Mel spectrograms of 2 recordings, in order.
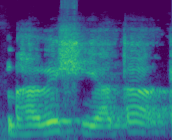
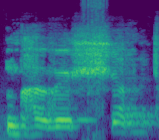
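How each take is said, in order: First: भविष्यत ending wrongly in a full ta, bhavish-ya-ta; wrong example: open the त of भविष्यत into ता; added final vowel. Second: भविष्यत slowly, stopped dead on a bare t; halant त. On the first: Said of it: "ऐसा नहीं बोलेंगे". (भविष्यत का त पूरा, गलत उदाहरण) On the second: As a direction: stretch भविष्यत and end it without a vowel after त. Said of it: "पूरा शब्द कैसे बोला जाएगा". (भविष्यत में त हलंत, धीरे) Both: Shown as a demonstration.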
